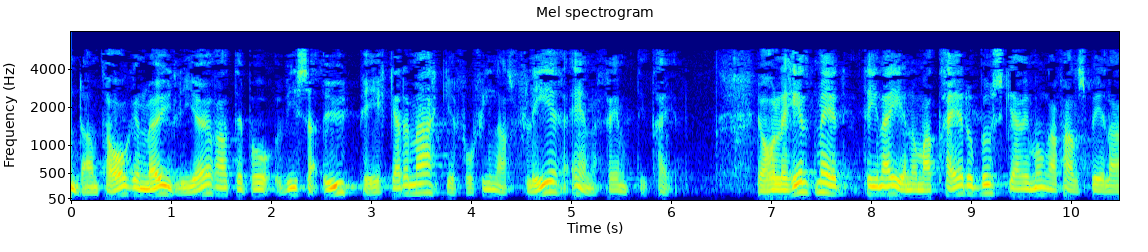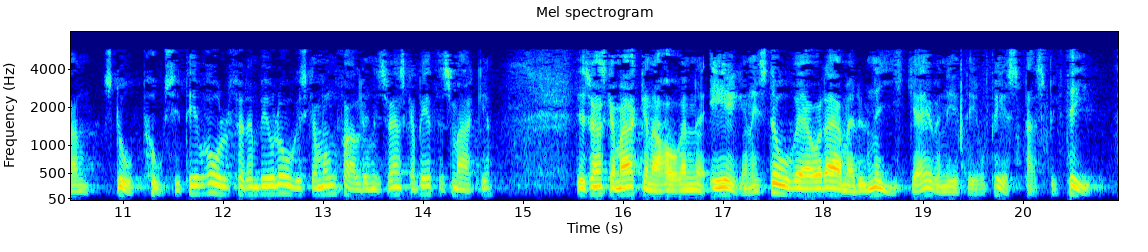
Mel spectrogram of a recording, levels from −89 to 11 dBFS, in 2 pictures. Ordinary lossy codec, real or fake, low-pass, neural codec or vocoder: MP3, 24 kbps; real; 7.2 kHz; none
